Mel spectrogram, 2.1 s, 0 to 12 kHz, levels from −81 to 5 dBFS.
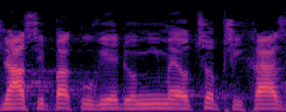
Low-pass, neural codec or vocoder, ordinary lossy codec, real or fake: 10.8 kHz; none; MP3, 32 kbps; real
